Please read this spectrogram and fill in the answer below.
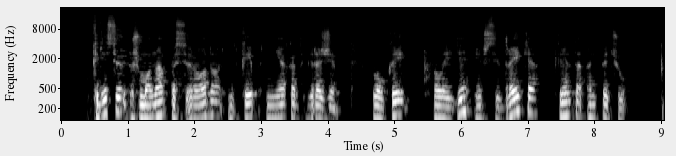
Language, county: Lithuanian, Klaipėda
